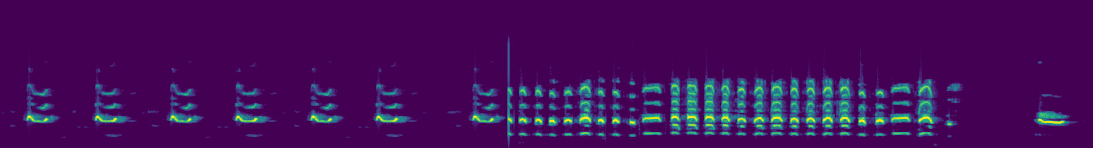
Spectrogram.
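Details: Killdeer utters a series of six short, high clipped notes roughly every half second, then breaks into a long rapid chattering trill of dense repeated notes, finishing with a single separate call.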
